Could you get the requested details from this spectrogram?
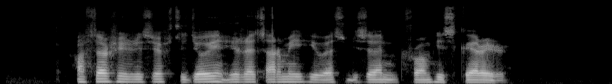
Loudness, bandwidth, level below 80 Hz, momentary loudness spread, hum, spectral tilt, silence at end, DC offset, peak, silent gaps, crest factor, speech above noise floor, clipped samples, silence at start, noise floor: -23 LUFS; 16 kHz; -62 dBFS; 8 LU; none; -6 dB/octave; 1.1 s; under 0.1%; -6 dBFS; none; 18 dB; 48 dB; under 0.1%; 0.75 s; -71 dBFS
